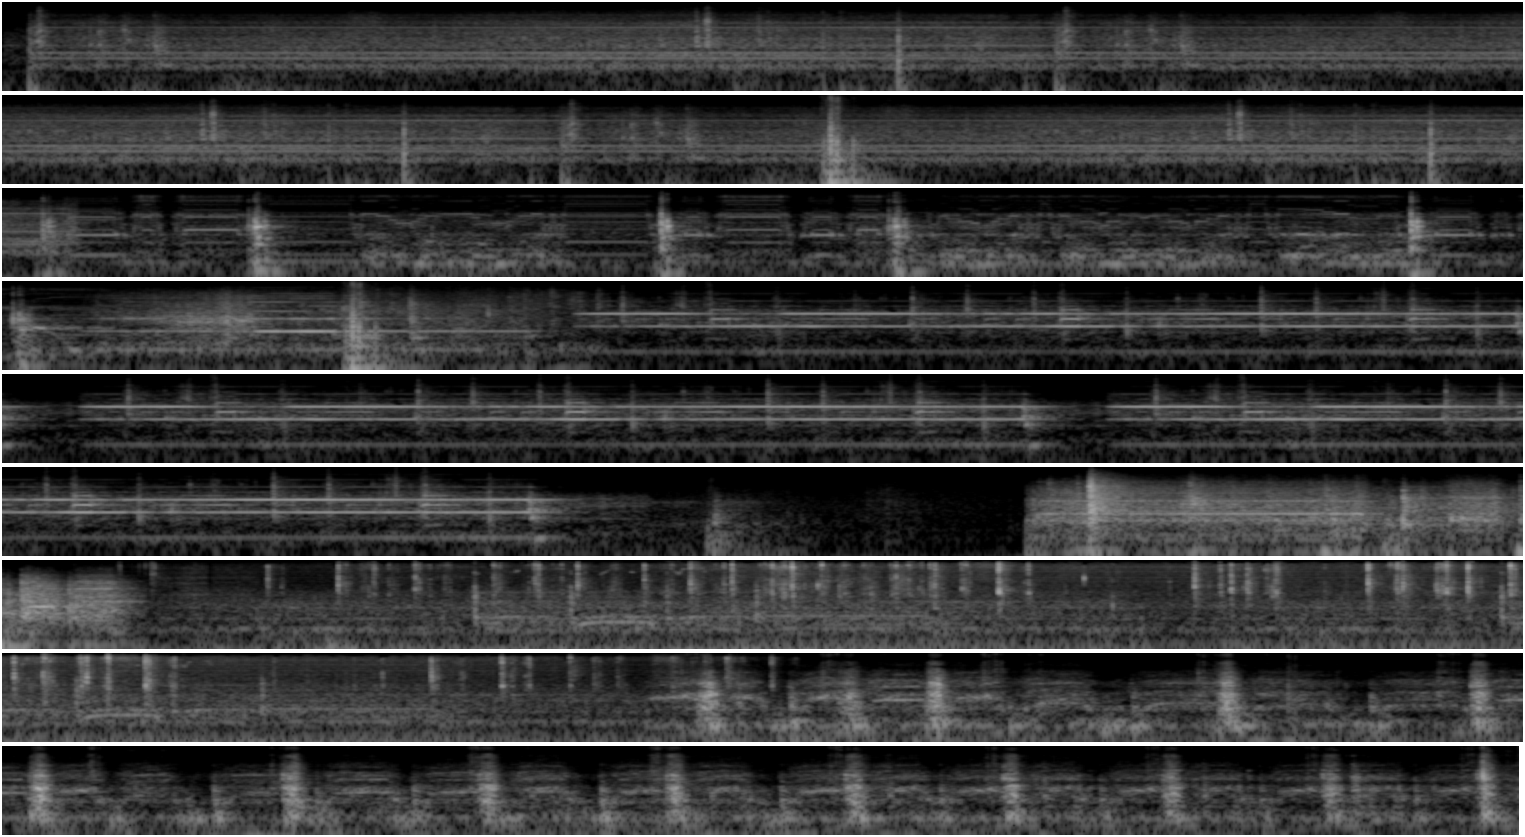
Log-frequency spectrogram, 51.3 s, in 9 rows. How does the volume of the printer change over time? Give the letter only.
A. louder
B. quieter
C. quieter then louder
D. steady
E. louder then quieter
A.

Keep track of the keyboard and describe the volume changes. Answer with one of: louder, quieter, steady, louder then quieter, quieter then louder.
louder then quieter.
